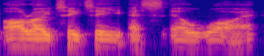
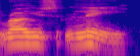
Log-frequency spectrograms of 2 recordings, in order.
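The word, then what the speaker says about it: Wriothesley: She says it's pronounced Wrottesley, Rottsly, but we also have Dr. John Hart with us, and he has said you pronounce it Rose-Lee.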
